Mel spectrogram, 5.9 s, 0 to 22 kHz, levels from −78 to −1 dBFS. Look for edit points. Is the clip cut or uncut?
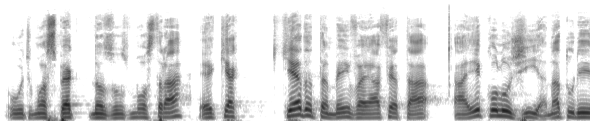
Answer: cut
